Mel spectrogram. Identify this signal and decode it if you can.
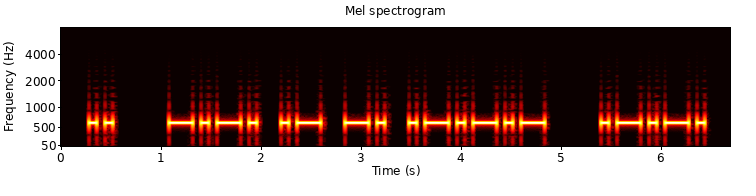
Morse code, heard as a keyed tone, about 15 wpm, 610 Hz. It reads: I CAN. <AR>
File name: 2011-07-mp3 / n12 T8XO 15wpm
